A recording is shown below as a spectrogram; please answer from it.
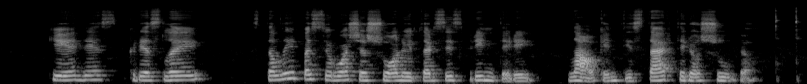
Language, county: Lithuanian, Alytus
